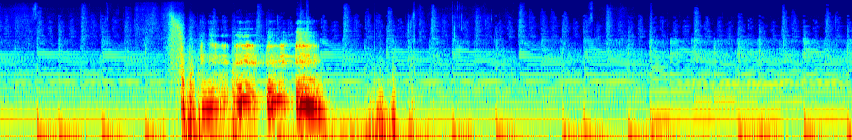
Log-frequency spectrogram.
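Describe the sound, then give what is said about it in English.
Someone clears their throat in a few rough, gravelly bursts lasting about two seconds, followed by quiet with a steady low hum in the background. “I'm going to have to clear my throat.”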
